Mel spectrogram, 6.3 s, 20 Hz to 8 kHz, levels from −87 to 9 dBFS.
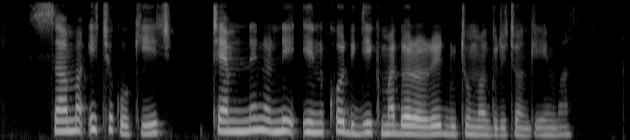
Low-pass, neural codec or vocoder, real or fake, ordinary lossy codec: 7.2 kHz; codec, 16 kHz, 0.9 kbps, LongCat-Audio-Codec; fake; none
